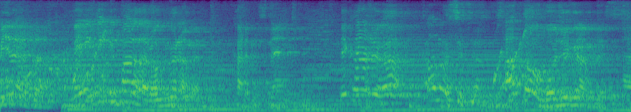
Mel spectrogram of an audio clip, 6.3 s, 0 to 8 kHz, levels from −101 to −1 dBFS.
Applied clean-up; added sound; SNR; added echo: none; Trumpet; 15 dB; reverberation time 1.3 s.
